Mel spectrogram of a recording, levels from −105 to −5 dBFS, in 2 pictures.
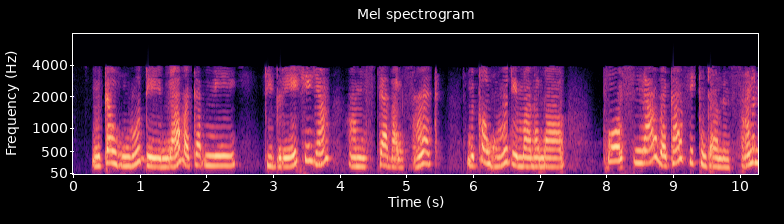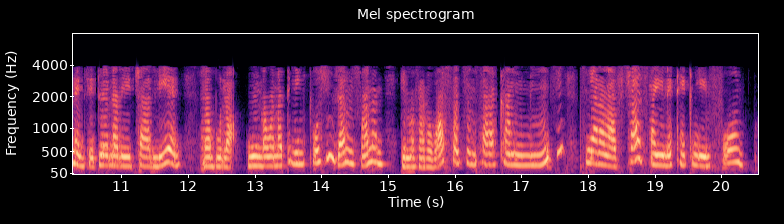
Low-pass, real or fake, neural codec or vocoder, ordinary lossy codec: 7.2 kHz; fake; codec, 44.1 kHz, 1.7 kbps, Pupu-Codec; AAC, 16 kbps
